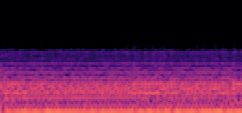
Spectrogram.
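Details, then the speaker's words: Steady low hum with a constant buzzing vibration beneath it: spare tiles resting directly on the SMC ceiling panel vibrate while the exhaust fan runs, fixed by laying cardboard under the tiles. "자 지금 보시면 환풍기가 돌아가면서 지금 이 최종 계통이 진동이 생기는 데요"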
